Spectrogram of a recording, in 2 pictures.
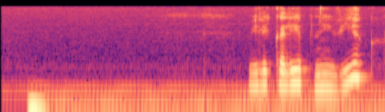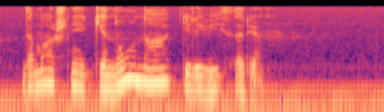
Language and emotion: Russian, positive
